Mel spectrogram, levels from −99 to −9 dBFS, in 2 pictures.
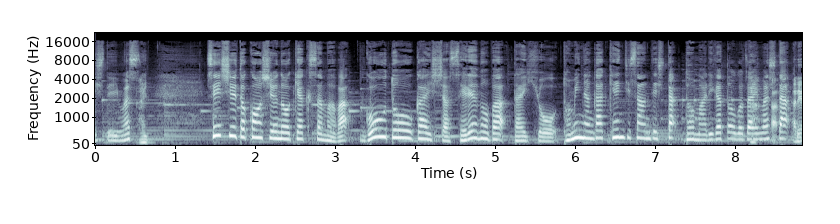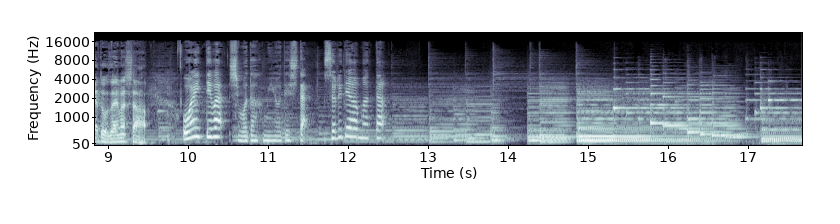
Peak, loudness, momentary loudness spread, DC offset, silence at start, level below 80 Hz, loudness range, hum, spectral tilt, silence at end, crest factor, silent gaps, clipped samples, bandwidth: -2 dBFS; -16 LUFS; 11 LU; under 0.1%; 0 s; -50 dBFS; 6 LU; none; -5 dB/octave; 0 s; 14 dB; none; under 0.1%; 17 kHz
